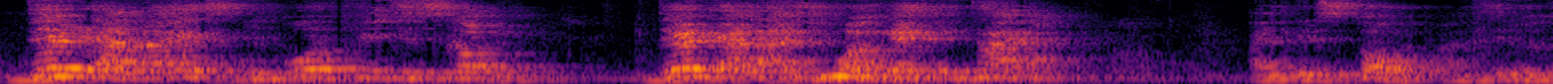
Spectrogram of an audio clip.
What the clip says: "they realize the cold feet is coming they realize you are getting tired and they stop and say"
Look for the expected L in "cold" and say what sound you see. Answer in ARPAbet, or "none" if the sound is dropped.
none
